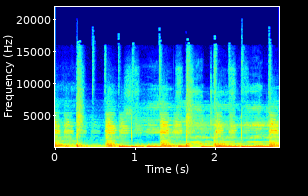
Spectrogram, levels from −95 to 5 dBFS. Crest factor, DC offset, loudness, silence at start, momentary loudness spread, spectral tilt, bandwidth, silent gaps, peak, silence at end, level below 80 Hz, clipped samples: 12 dB; under 0.1%; -22 LUFS; 0 s; 5 LU; -5.5 dB/octave; 17 kHz; none; -8 dBFS; 0 s; -26 dBFS; under 0.1%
